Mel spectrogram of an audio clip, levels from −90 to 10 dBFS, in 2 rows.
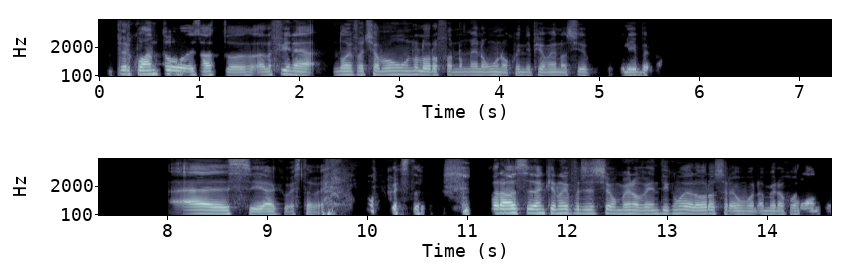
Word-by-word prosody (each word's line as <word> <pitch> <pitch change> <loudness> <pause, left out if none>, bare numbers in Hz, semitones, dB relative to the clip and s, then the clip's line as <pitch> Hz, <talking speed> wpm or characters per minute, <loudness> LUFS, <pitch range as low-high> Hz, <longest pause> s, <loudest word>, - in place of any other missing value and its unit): Per 160 +2 -1
quanto 155 -2 +4
esatto, 125 -3 -2
a - - -7
alla 125 +2 -3
fine 135 -6 -1
noi 135 +1 -2
facciamo 135 +1 -3
1, 140 0 -3
loro 130 -2 0
fanno 125 -2 -8
-1, 125 -1 -5
quindi 120 +1 -10
più 120 +1 -6
o - - -8
meno 120 -1 -5
si 110 +2 -9
equilibrano. 115 0 -7 2.4
Eh, 140 -1 +5
sì, 115 -4 -2
è 110 0 +3
questo - - -9
vero, - - -8 0.6
questo - - -2 0.7
però 165 0 +9
se 165 -1 +2
anche 160 +1 +3
noi 155 0 +2
facessimo 145 0 -2
-20 135 0 -1
come 145 +1 -1
loro, 135 +1 +2
saremmo 120 -2 -4
n - - -11
a - - -3
-40, 120 0 -5
130 Hz, 150 wpm, -22 LUFS, 120-145 Hz, 2.4 s, però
